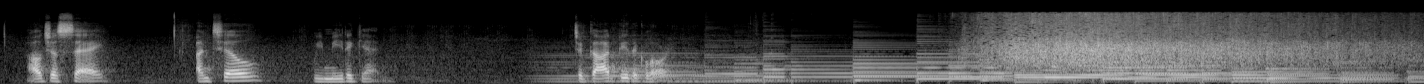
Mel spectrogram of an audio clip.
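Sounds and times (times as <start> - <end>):
speech: 0.3 - 1.2, 2.0 - 4.0, 5.8 - 6.8
soft sustained music: 5.3 - 14.2
standing audience applause: 9.5 - 14.2.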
